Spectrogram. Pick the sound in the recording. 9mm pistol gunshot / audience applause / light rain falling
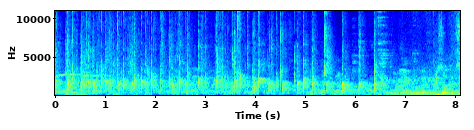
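audience applause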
